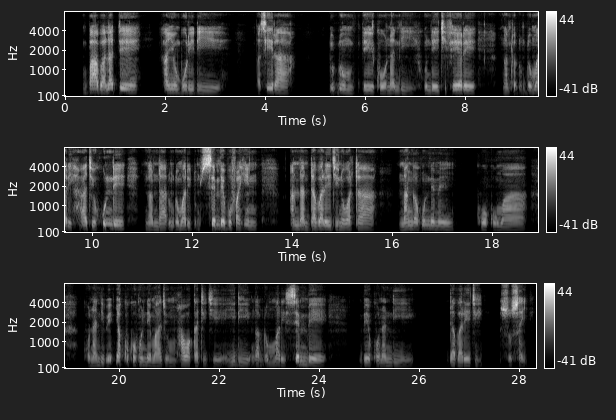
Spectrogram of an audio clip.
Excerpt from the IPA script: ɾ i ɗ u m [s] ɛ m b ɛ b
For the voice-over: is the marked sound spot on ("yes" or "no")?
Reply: yes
